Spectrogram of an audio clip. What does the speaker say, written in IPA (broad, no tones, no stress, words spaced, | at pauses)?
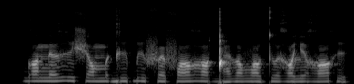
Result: ɡɔnəɣɨ ʃɔməɡɨɓɨ fə˞fɔɣɔ ɡ͡ǃaðɔβɔtʷə˞ ɣɔlʲɔɣɔxɨ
